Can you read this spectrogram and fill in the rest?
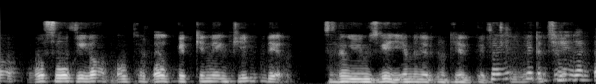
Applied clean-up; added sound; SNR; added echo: neural mask model DeepFilterNet 3.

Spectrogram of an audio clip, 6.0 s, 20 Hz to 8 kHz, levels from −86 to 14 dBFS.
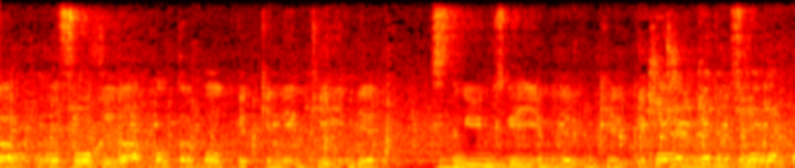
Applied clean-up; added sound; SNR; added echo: none; Train; 7 dB; reverberation time 0.8 s.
